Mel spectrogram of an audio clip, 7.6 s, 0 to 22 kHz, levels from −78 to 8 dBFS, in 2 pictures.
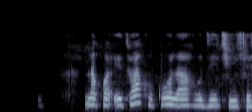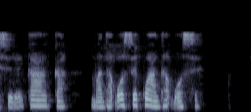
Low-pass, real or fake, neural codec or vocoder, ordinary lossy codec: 7.2 kHz; fake; codec, 16 kHz in and 24 kHz out, 2.2 kbps, FireRedTTS-2 codec; MP3, 64 kbps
